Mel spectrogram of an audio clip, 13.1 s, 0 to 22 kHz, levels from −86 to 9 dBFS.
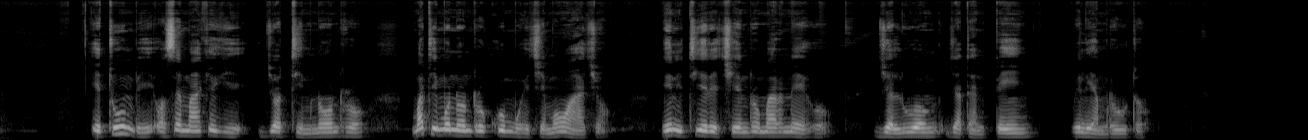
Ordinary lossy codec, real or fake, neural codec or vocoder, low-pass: none; real; none; none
